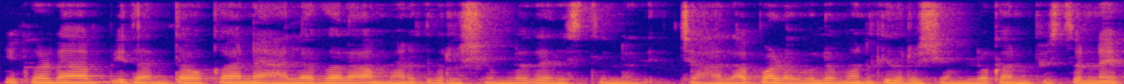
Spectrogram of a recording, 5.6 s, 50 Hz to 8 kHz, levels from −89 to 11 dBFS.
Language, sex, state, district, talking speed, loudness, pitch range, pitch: Telugu, female, Andhra Pradesh, Krishna, 130 wpm, -14 LUFS, 195-205 Hz, 200 Hz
